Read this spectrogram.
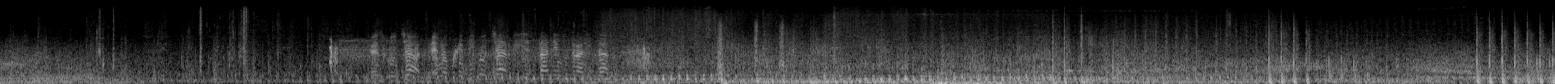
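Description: Gunshots crack in the distance, one at a time.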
